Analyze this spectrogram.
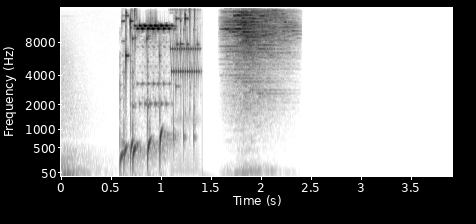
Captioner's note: bubbles popping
